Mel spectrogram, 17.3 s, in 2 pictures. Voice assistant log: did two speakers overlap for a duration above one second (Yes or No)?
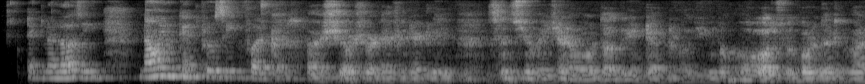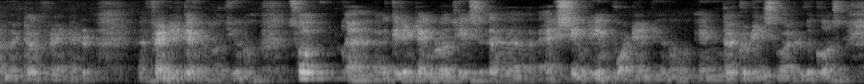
No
